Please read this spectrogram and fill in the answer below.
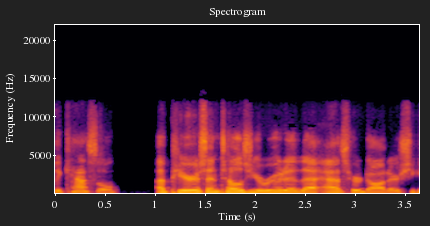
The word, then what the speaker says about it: Yorda: It's spelled Yorda, but it says the pronunciation is Yoruda.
